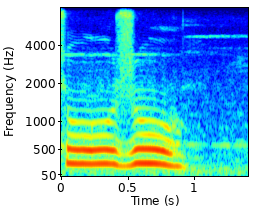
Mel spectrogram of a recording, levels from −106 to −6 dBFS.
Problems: background sounds at intervals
